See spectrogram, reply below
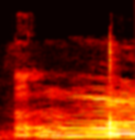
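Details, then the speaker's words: Month-old baby boy's hunger cry before a feed: a single rising, then steady, high-pitched wail with a faint click near its end. "You hungry again? See, he hungry right now. So Yeah, you got anything else to say? Oh my gosh. We about to feed him because he about to start hollering."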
